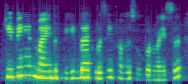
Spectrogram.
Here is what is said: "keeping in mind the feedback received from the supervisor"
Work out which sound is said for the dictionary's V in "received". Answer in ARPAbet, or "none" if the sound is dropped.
none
